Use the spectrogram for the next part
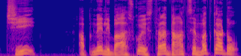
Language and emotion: Urdu, disgusted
